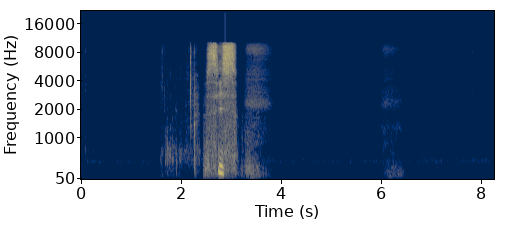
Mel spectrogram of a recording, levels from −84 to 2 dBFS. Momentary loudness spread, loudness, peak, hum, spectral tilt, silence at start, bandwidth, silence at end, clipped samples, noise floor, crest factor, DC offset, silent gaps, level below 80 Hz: 25 LU; -12 LUFS; 0 dBFS; none; -1.5 dB/octave; 2.5 s; 10.5 kHz; 5.15 s; under 0.1%; -83 dBFS; 26 dB; under 0.1%; none; -70 dBFS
